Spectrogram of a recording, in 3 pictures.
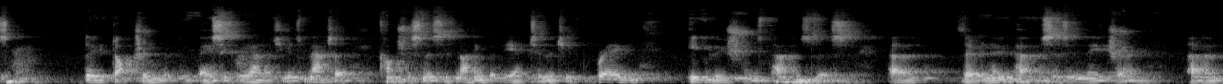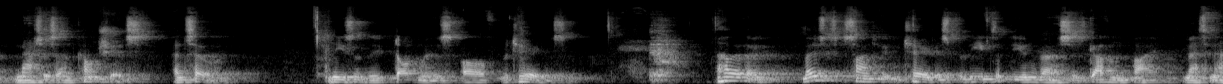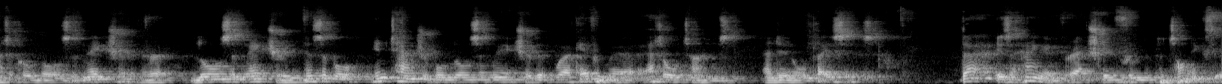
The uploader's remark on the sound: Dartington Great Hall, Devon, January 28, 2015.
